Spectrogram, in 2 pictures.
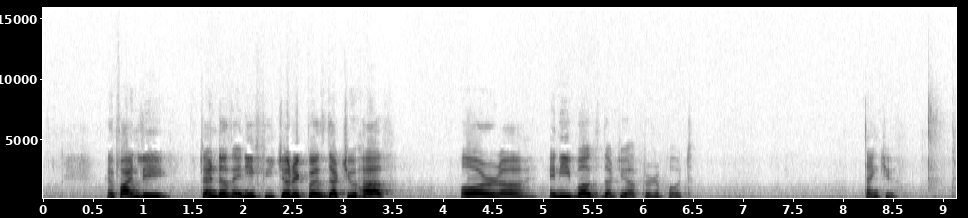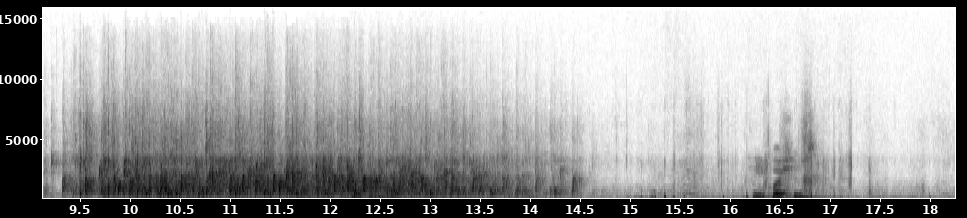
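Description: A man speaks calmly through a microphone in a large room.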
